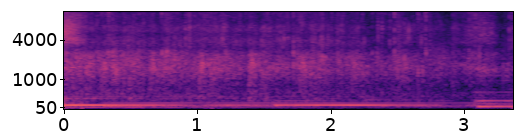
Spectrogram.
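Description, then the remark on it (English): An audience claps steadily together as an offering of praise, a dense wash of applause over sustained low organ chords that shift near the end, with no one speaking. “Somebody give a clap offering of praise.”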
